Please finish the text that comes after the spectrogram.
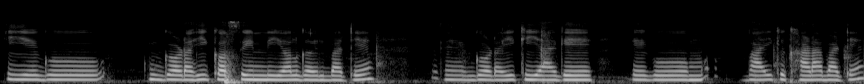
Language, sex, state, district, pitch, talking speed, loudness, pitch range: Bhojpuri, female, Uttar Pradesh, Deoria, 210 Hz, 120 wpm, -23 LUFS, 205-220 Hz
